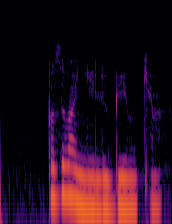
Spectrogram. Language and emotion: Russian, neutral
